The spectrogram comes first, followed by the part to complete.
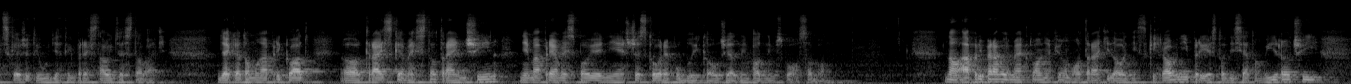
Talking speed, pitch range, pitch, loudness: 160 wpm, 90-105 Hz, 95 Hz, -32 LUFS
